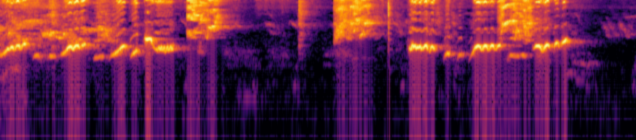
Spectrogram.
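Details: White-rumped shama lure song to attract wild shamas, taken from a forest bird: quick rising whistled notes strung in short bursts with harsh high rasps, a brief pause midway, then another burst.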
